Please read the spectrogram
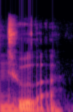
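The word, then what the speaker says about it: Thule: So it's pronounced very softly like the a in sofa. So yeah, it is tula.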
